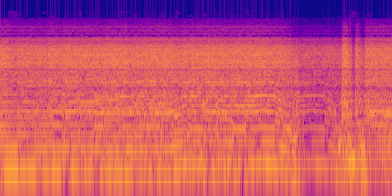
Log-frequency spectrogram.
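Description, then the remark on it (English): A distorted electric guitar plays sustained chords through a Synergy amp on a dirty rhythm patch with Strymon echo, giving a smeared, repeating echo tail, loud, with no voices over it. “And usually I have a patch with a bit of echo.”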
